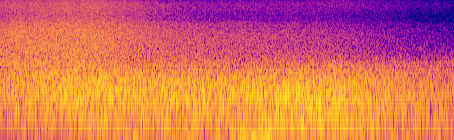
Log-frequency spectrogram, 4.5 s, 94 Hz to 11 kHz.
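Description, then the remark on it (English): Steady roar of Pacific Ocean surf breaking beside the border wall that runs 300 feet into the ocean at Tijuana, Mexico, a continuous wash of noise that swells slightly midway, with some wind buffeting the microphone. No one speaks. “I'm standing next to the border wall that ends 300 feet into the Pacific Ocean.”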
